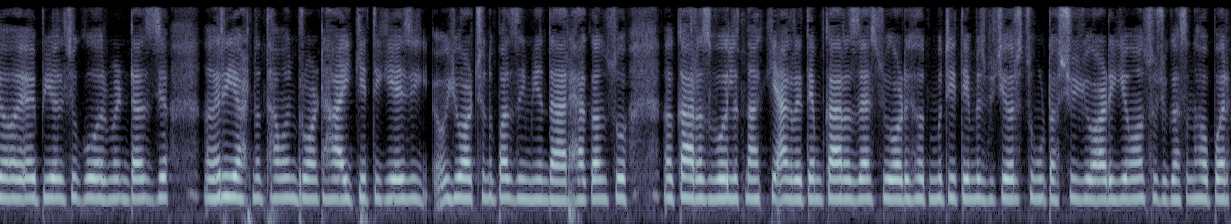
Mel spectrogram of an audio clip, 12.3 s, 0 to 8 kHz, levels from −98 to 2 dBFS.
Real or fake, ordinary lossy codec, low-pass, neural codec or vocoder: fake; MP3, 48 kbps; 7.2 kHz; vocoder, 22.05 kHz, 80 mel bands, WaveNeXt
